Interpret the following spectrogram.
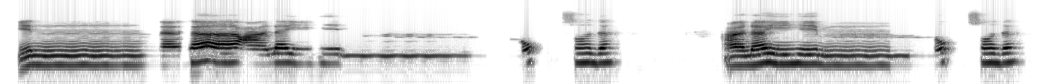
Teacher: Kemudian idgham mimi atau idgham mithlain ketika ada mim mati bertemu dengan mim, maka dibacanya harus dimasukkan ke huruf mim dan disertai gunnah.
